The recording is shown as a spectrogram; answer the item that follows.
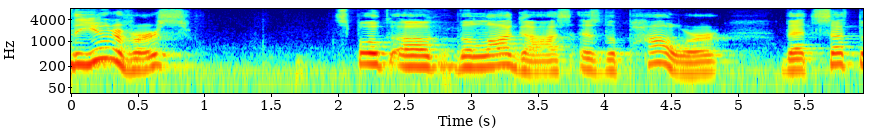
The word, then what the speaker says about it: logos: You see, in Greek, the word John uses for the word is logos. Logos, not logos. That's a mispronunciation. It's logos, okay?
